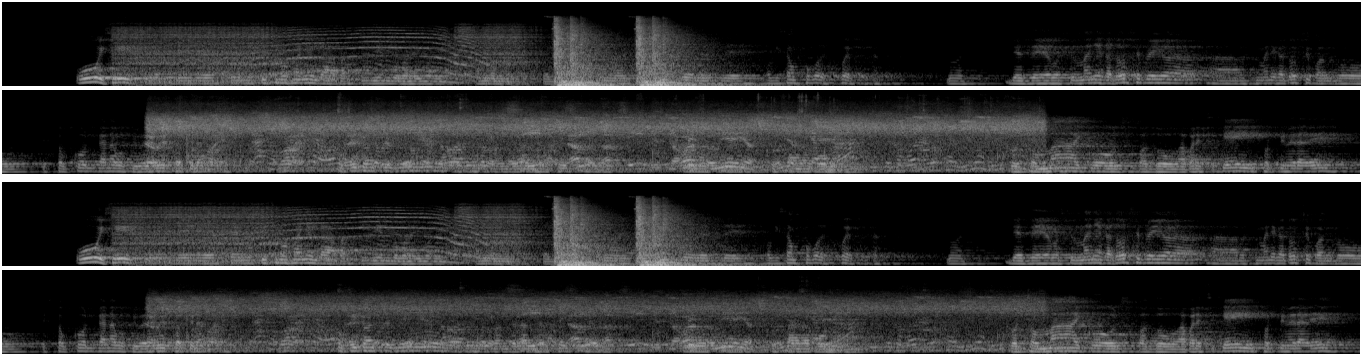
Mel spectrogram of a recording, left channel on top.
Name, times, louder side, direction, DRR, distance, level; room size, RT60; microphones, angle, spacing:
voice 1, 0.7-5.1 5.4-8.8 9.4-9.6 10.0-15.7 16.9-19.7 20.4-22.2 23.7-26.9, equal, 15° right, 3 dB, 1.4 m, -36 dB
sound 1, 1.1-7.0, equal, ahead, 1.7 m, -31 dB
Bird, 15.0-24.0, left 5 dB, 40° left, 0.9 m, -32 dB
22.5 x 18.0 x 8.7 m, 2.3 s
head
